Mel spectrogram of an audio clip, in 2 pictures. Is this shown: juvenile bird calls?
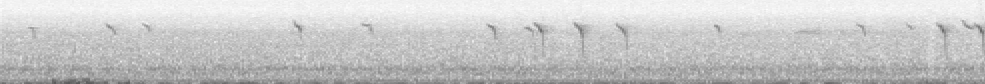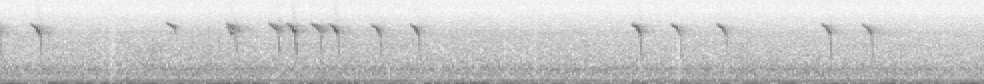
yes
